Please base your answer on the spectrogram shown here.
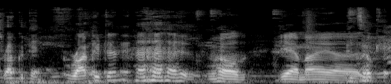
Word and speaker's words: Rakuten: IBM, Microsoft, Docomo, New York Stock Exchange, Morgan Stanley, Rakuten. I can tell you're not from Japan. It's Rakuten.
